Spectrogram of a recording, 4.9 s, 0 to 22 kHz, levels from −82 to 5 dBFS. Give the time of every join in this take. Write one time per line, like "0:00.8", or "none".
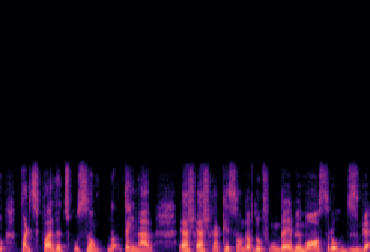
0:02.6
0:03.4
